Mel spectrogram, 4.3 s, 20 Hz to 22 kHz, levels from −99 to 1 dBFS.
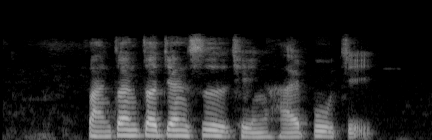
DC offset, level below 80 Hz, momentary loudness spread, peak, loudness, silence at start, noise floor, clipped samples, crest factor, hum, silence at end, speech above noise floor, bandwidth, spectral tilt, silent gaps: under 0.1%; -72 dBFS; 13 LU; -18 dBFS; -34 LUFS; 0.9 s; -80 dBFS; under 0.1%; 18 dB; none; 0.65 s; 46 dB; 8.2 kHz; -6 dB/octave; none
